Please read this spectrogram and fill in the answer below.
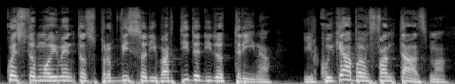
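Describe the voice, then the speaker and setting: A man plays an alarmed magistrate in a radio drama, giving a formal, declarative report. His voice sits fairly high and is recorded very dry, with no room around it. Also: fast talker, dry recording, lightly acted. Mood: grave alarm.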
